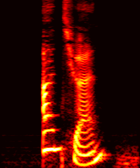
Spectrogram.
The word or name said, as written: an1quan2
